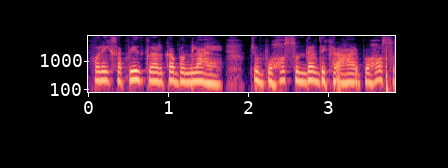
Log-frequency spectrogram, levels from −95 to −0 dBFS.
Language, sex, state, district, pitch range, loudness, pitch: Hindi, female, Madhya Pradesh, Bhopal, 195-220 Hz, -17 LUFS, 210 Hz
